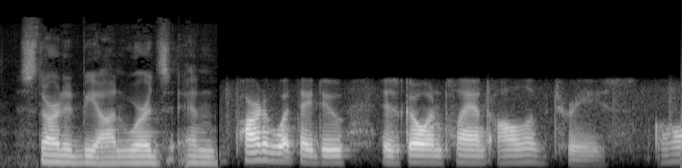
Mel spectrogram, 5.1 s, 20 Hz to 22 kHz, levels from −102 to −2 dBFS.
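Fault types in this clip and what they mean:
Input switched to a poorer device: At 1.64 s the recording input most likely jumped to a different, lower-grade microphone or a headset's call profile, and it stays there to the end. After a gap of about 20 ms the speech turns dull and boxy, with nothing above 3.6 kHz, the level shifts by roughly 5 dB, and a new background noise appears, sitting around 40 dB below the speech.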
